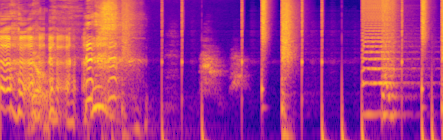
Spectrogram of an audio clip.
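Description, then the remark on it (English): A dog barks repeatedly in sharp, irregular bursts, fairly loud, with some high yipping and whining tones between barks. “I can hear your dog now.”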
